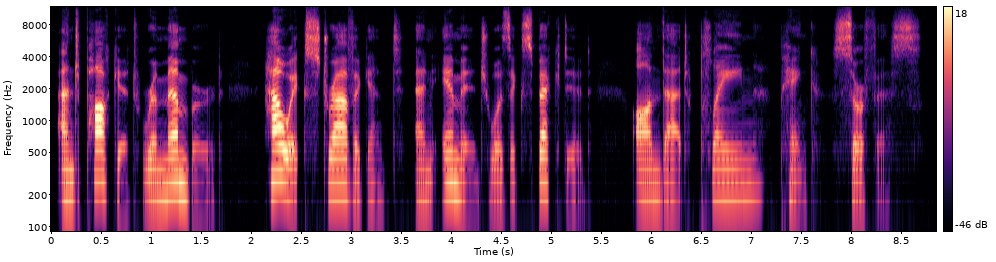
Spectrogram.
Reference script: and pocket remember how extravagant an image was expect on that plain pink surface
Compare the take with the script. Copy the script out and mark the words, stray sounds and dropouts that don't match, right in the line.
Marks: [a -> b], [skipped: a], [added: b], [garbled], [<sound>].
and pocket [remember -> remembered] how extravagant an image was [expect -> expected] on that plain pink surface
